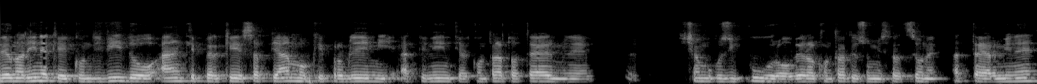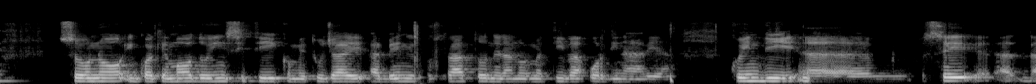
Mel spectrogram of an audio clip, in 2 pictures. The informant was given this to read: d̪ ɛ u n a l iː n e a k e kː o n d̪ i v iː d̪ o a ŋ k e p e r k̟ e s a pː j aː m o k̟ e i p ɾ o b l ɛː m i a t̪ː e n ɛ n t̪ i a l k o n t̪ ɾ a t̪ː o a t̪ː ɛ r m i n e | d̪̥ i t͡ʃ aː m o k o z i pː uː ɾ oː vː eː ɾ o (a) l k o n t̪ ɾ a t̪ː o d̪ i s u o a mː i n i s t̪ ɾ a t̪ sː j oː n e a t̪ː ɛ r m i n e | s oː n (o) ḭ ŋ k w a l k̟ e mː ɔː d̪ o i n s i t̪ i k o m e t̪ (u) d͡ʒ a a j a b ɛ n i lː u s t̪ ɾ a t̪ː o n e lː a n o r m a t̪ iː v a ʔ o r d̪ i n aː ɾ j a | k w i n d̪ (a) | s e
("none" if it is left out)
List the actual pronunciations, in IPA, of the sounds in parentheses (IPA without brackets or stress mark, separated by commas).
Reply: a, o, u, i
